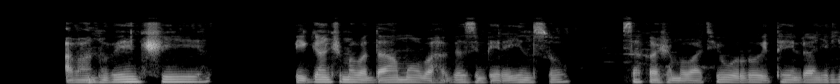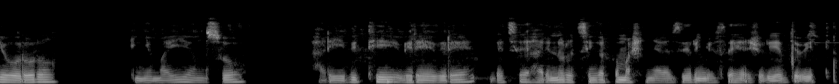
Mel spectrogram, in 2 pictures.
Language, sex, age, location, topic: Kinyarwanda, male, 18-24, Nyagatare, health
